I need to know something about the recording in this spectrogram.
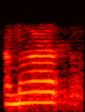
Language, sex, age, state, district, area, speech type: Assamese, female, 30-45, Assam, Majuli, urban, conversation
